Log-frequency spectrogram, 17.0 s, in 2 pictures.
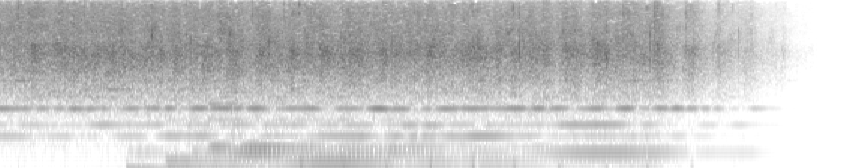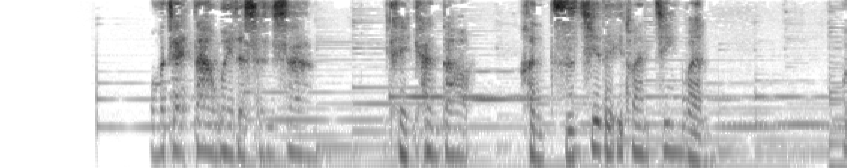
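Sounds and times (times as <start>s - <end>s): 
audience applause: 0.0s - 7.9s
speech: 10.0s - 15.7s.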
